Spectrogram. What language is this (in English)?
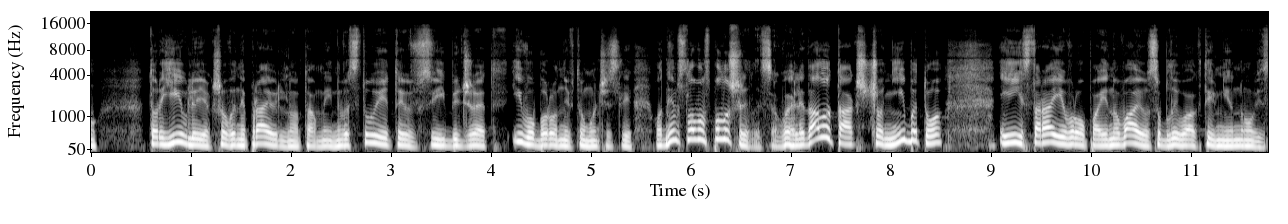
Ukrainian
